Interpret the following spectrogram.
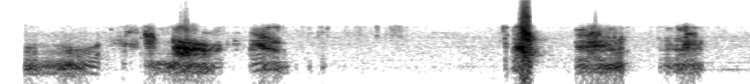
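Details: Patterdale terrier pup barking at a caterpillar: a run of short, rough barks mixed with low growly sounds, several in quick succession with brief pauses, one sharp yelp near the end.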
